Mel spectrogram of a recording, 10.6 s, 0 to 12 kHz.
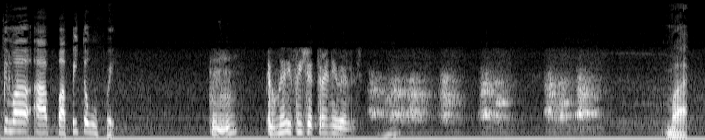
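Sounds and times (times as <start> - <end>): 
speech: 0.1 - 1.8, 3.1 - 6.1, 10.0 - 10.4
several dogs barking: 5.5 - 9.2.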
